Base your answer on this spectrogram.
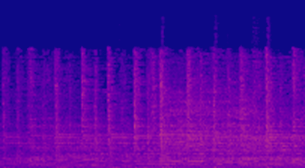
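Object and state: Nothing is struck.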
